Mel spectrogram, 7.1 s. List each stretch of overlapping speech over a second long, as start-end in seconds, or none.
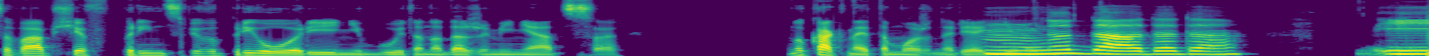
none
